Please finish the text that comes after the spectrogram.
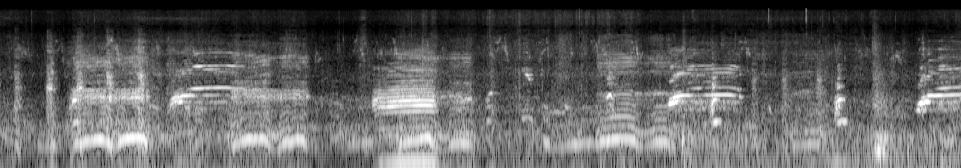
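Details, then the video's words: Two African geese calling in a backyard alongside other waterbirds. A steady series of nasal, buzzy honks runs at an irregular pace, with one louder, brassy blast near the middle and quieter grunting notes around it. "COUPLE AFRICAN GEESE"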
